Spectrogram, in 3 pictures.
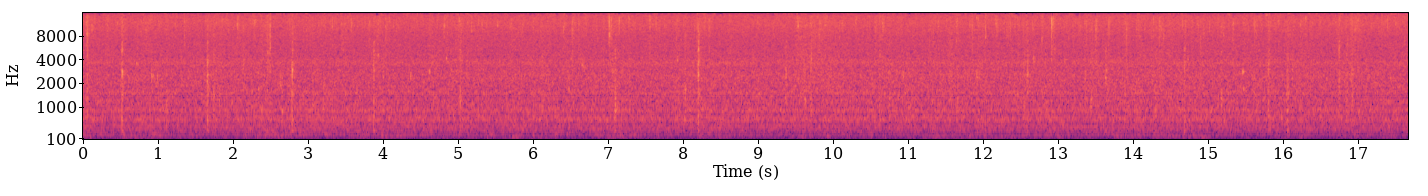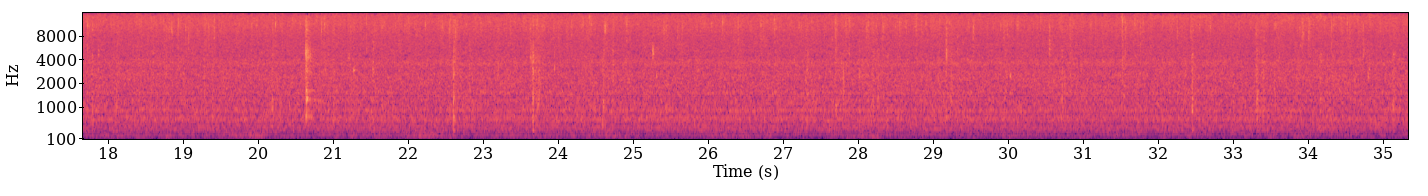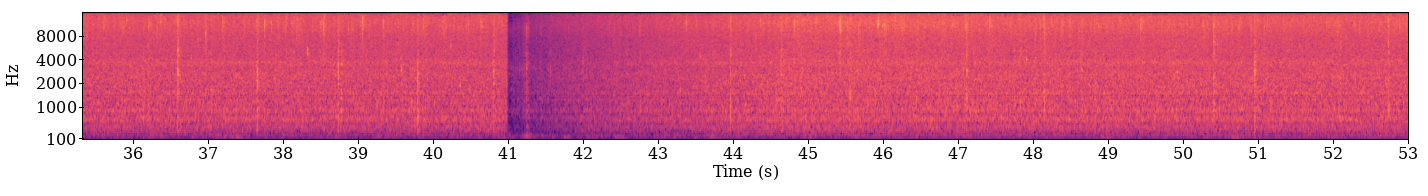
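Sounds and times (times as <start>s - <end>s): steady rain hissing: 0.0s - 53.0s
raindrops ticking: 20.2s - 21.7s, 39.7s - 43.0s.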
